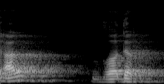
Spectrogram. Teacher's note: lahjah mengubah huruf qaf menjadi huruf ghain. Al-Qadar jadi Al-Ghadar.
